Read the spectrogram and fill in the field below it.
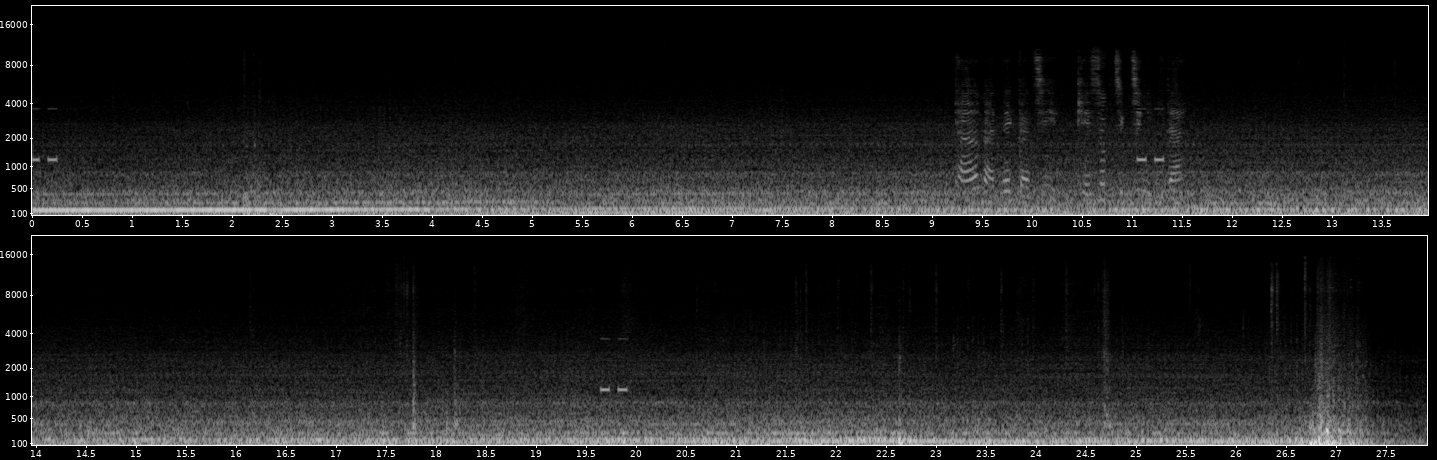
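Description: Tyres roll on the road with a low steady rumble.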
